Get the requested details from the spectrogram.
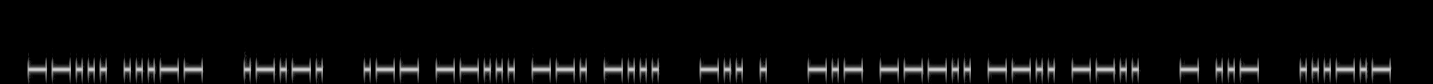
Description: Morse code, heard as a keyed tone, about 20 wpm, 700 Hz. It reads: 73 <AR> W7GB DE K8ZZ TU <SK>
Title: Practice QSO - Exchange 4 - Ending - 20wpm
